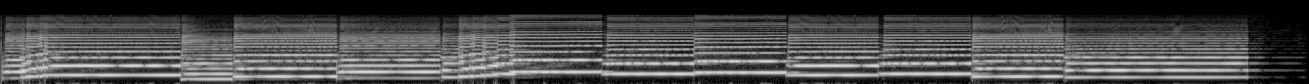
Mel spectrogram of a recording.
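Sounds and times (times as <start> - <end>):
sustained brass section: 0.0 - 13.0.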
